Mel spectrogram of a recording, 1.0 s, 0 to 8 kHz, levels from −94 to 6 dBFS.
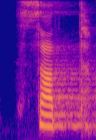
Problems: none marked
